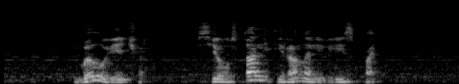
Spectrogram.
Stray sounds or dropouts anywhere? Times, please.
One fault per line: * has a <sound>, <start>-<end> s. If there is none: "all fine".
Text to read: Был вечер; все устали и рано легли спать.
all fine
